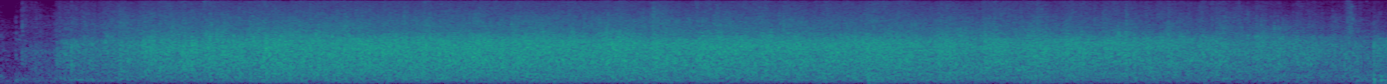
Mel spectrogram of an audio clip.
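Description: An audience applauding, building up over the first second or two, holding steady, then tapering off near the end.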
